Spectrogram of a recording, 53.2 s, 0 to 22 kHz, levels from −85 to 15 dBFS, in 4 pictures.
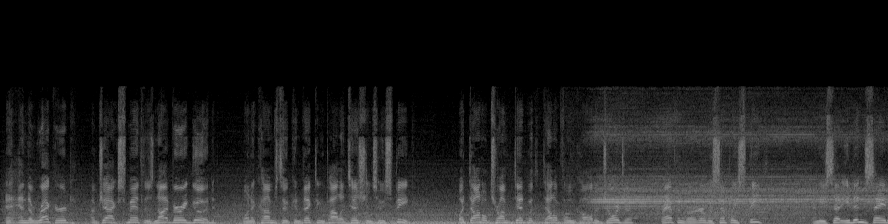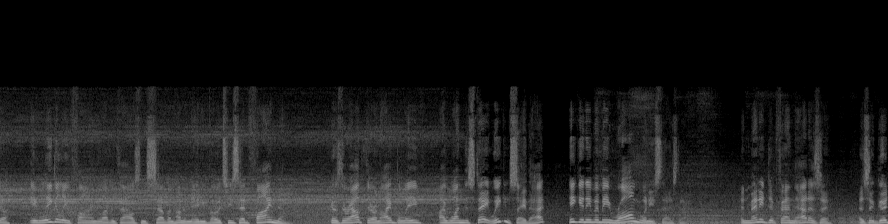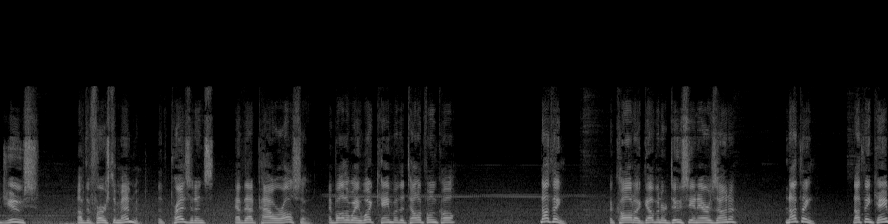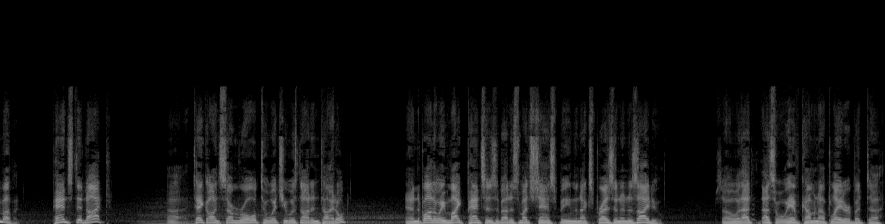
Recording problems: train or aircraft noise; loud; throughout; 6 dB below the speech

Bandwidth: 13.5 kHz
